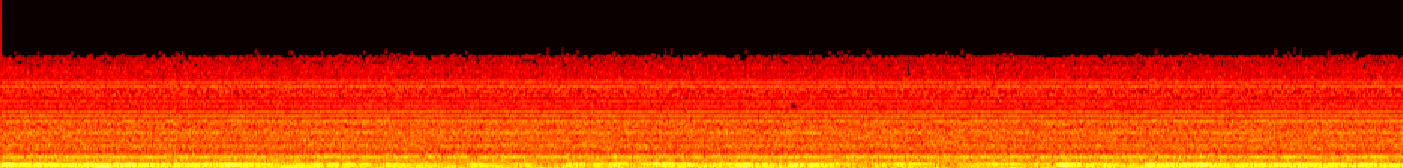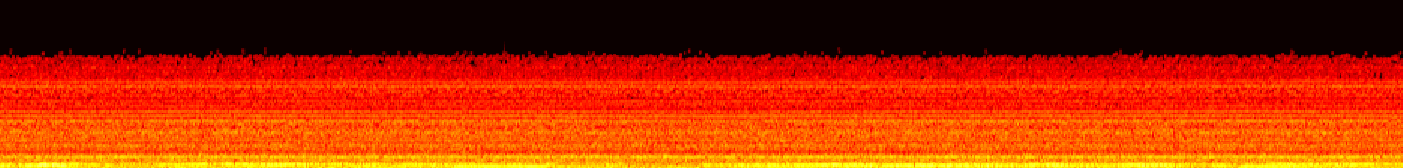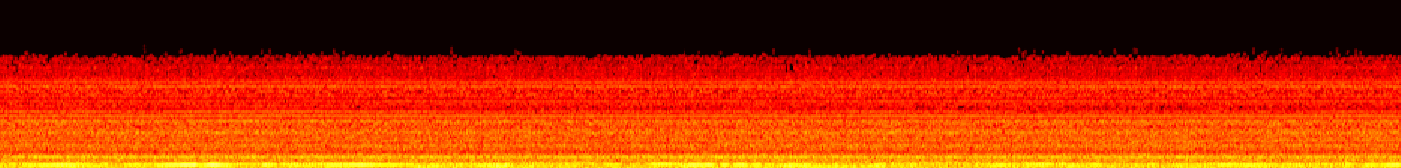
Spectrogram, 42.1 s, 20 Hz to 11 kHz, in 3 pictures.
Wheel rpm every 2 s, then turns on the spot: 0, 0, 0, 0, 0, 0, 0, 0, 0, 0, 0, 0, 0, 0, 0, 0, 0, 0, 0, 0, 0.
none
